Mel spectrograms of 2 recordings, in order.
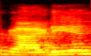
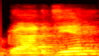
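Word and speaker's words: guardian: अमेरिकन के तर्क ये है कि यहां तक अगर गार्ड था तो यहाँ पर गार्डियन ही होना चाहिए था। अब ब्रिटिश परंपरावादी हैं, वो गार्जियन बोलते हैं, डॉट यहाँ पर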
